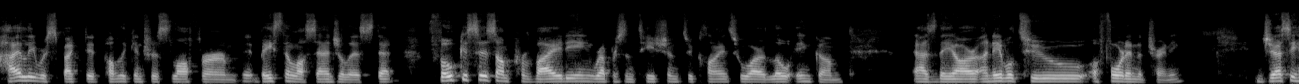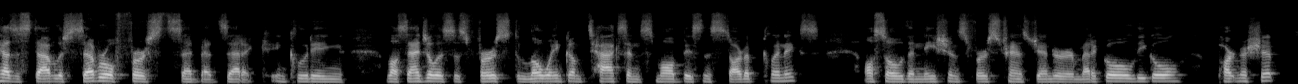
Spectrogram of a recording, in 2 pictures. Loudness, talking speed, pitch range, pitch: -23 LUFS, 130 wpm, 125-145 Hz, 135 Hz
